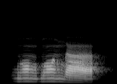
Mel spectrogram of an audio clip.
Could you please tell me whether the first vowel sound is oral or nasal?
nasal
